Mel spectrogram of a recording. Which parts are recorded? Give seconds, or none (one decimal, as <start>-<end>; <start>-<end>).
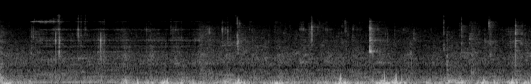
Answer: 0.0-0.4; 2.0-5.3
